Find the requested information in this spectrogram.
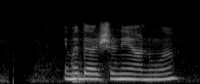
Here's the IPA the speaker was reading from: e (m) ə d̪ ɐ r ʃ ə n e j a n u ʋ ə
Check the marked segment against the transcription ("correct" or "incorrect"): correct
